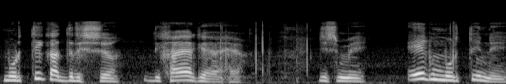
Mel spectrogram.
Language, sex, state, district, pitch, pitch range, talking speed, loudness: Hindi, male, Himachal Pradesh, Shimla, 170 Hz, 145-195 Hz, 120 wpm, -16 LUFS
